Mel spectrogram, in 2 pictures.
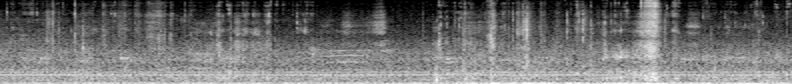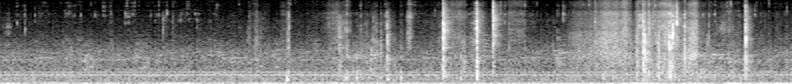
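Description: A person chewing food close to the microphone, with scattered wet mouth clicks. A paper bag crinkles briefly near the end.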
